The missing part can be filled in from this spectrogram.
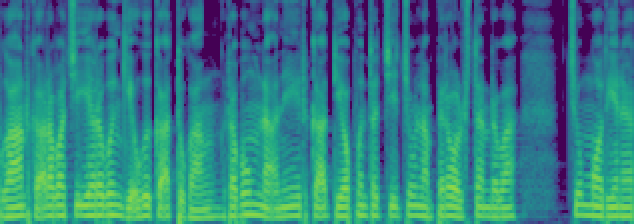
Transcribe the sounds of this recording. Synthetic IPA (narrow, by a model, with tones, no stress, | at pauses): ɡa˧nɾka̰˨ɾa˦ba˦t͡ʃi˦ja˦ɾa˦be˦ŋɡje˨wɡe˦ka˦t̪u˨ɡa˨ŋɾa˦bu˦mna̰˨ni˧˦ɾka˦t̪jo˦pwe˦nt̪a˦t͡ʃi˦t͡ʃu˦nla˨mpe˧ɾo˦˨lʂt̪e˧nɾa˧ba˦ | t͡ʃu˦nmo˧d̪je˦ne˧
